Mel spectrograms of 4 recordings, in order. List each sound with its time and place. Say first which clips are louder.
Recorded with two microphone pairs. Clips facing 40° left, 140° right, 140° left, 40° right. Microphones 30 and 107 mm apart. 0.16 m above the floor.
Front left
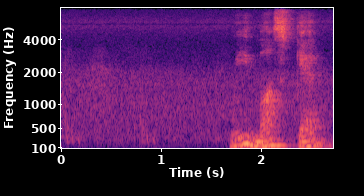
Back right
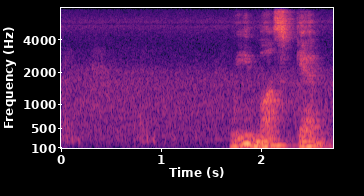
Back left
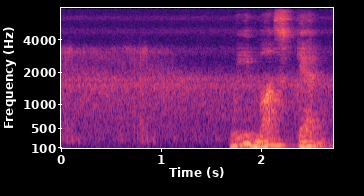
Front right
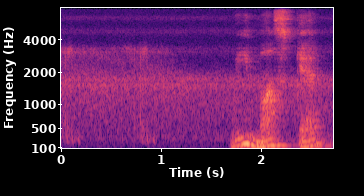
1.7 s a man speaking: even, back left 1 dB; 100° left, 1.8 m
